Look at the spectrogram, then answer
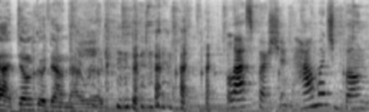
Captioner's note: both laughing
